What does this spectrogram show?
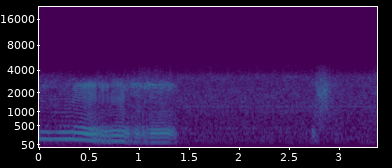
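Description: A French Bulldog gives one long, throaty, rumbling snore that wavers in pitch before fading to quiet.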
